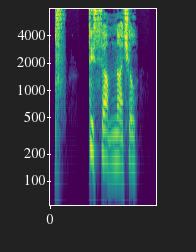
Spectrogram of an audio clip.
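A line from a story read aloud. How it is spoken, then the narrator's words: Growled. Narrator (Russian): Ворс рыкнул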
